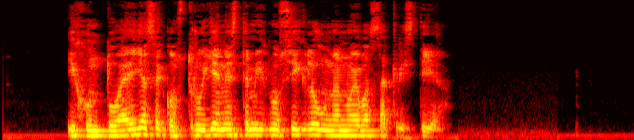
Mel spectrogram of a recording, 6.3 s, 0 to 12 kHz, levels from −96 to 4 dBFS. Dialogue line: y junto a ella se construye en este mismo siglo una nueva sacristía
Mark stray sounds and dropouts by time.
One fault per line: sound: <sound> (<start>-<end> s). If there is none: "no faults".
no faults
